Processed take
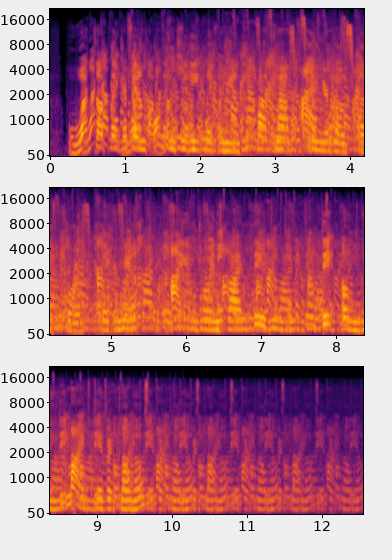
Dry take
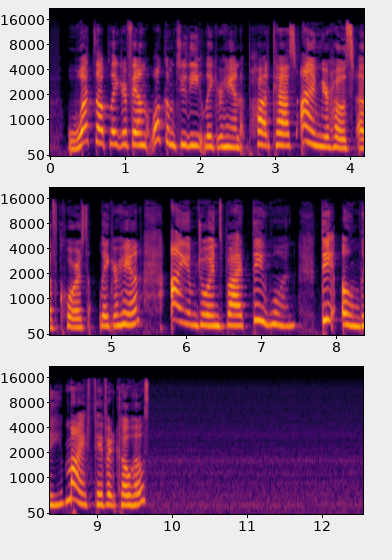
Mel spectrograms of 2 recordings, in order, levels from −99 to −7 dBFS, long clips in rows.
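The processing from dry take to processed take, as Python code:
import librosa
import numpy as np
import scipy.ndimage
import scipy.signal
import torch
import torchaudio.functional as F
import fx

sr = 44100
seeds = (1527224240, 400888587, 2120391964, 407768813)

y = fx.echo_swing(x, sr, ms=1136, ratio=1.5, feedback_pct=54, wet_db=-8.5)
y = y * np.sin(2.0 * np.pi * 110.0 * np.arange(len(y)) / sr)
y = fx.echo_pitch(y, sr, ms=209, semitones=4, count=3, db_per_echo=-6.0)
y = y * 10.0 ** (4.5 / 20.0)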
